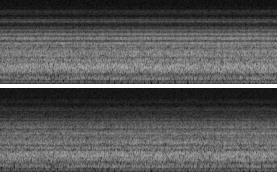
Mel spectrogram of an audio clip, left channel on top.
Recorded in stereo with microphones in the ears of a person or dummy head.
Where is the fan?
30° left (ahead or behind), 1.4 m.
